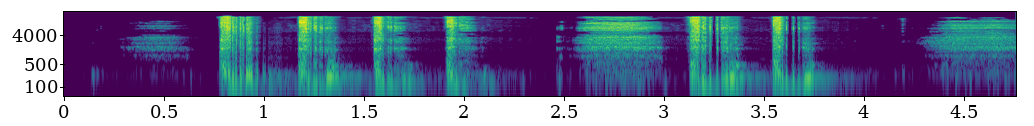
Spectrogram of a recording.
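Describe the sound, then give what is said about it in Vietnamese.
Harsh, heavy coughing from an old woman who is seriously ill, coming from inside the house at night. A few loud coughs arrive in two clusters, with rough, breathy rasps between them. “Từ bên trong nhà vang lên đều đều tiếng ho dài của bà.”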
